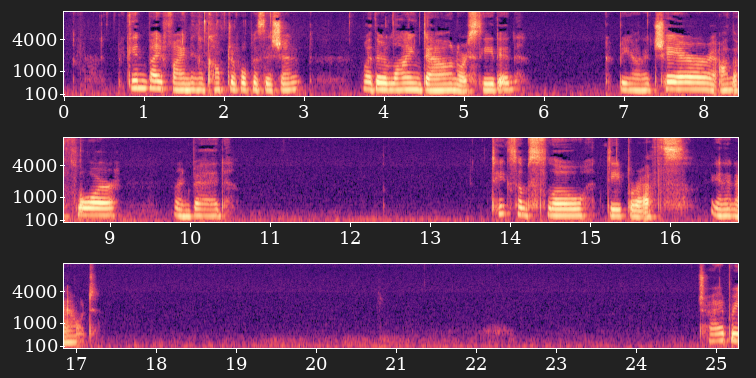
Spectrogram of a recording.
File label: Soothing Stream Guided Imagery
